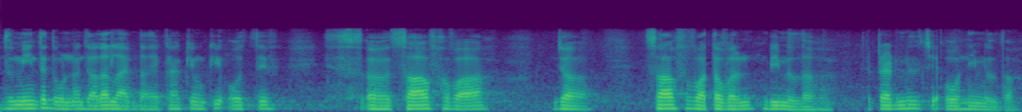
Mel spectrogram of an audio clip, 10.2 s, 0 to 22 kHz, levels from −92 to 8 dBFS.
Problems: background sounds at intervals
